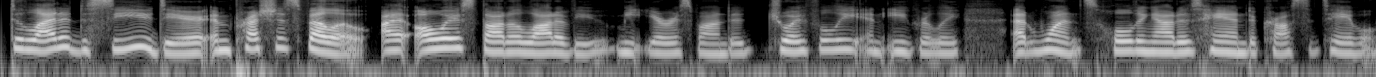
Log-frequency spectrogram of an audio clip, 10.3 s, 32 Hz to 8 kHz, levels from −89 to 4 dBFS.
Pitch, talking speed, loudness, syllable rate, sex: 205 Hz, 170 wpm, -20 LUFS, 4.6 syllables/s, female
